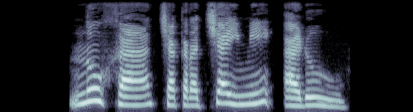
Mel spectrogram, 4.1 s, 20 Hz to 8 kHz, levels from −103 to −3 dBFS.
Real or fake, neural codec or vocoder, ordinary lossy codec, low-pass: real; none; Opus, 64 kbps; 7.2 kHz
